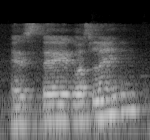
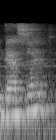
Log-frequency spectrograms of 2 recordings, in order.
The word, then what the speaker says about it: Gaslight: Cuando hablamos de la película de Romper el Ciclo, Ghostlining, sí se pronuncia así, ¿no? ¿Qué cosa? El Ghostline, ¿Sí? ¿Gaslight?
